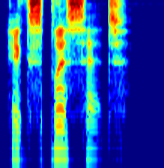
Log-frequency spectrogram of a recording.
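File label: "explicit", English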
